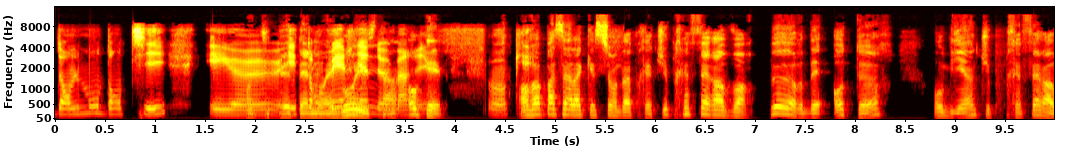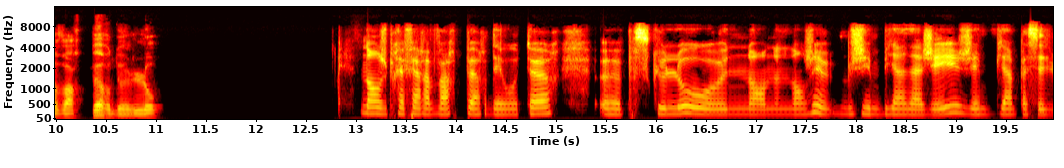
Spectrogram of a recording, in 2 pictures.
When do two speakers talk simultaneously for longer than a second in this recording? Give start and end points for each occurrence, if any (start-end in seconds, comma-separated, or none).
1.9-3.8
